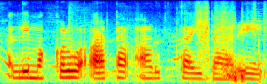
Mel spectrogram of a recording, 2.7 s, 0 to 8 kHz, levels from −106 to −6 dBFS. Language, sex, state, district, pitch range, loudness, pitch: Kannada, male, Karnataka, Dharwad, 205-240 Hz, -17 LUFS, 220 Hz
